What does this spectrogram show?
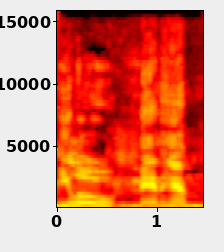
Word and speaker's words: Milo Manheim: And then Milo Manheim, that's how you say his name.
